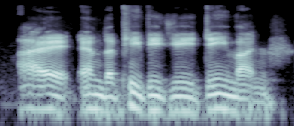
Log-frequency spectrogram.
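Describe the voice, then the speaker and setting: Over a quiet background, a man performs a put-on character voice with a very deep, low pitch. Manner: muffled, lips not moving, ventriloquist-style.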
